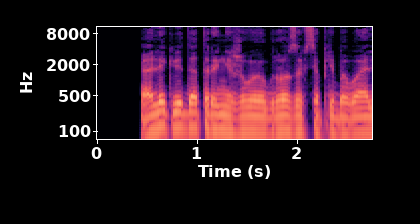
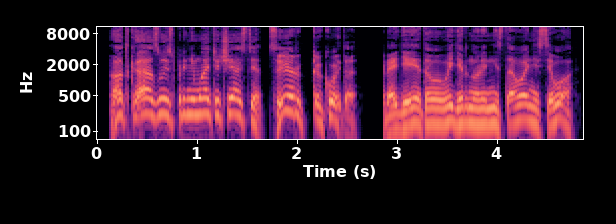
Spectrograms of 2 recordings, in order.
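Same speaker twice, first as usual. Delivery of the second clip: higher, clamorous indignant protests; a hall of outraged deputies; indignant outcry; 10 semitones higher than usual. Acted. Возмущённые выкрики депутатов. (возмущённые выкрики)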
